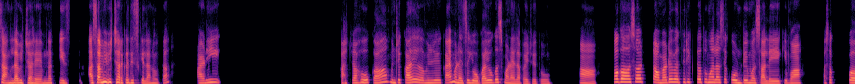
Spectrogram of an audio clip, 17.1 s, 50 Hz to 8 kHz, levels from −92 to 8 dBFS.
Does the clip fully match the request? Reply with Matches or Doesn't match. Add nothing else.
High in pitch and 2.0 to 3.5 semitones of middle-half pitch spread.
Doesn't match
